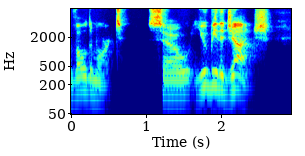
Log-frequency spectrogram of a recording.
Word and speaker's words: Voldemort: of the other uh the author insists that it is pronounced with a that the t is not pronounced and that it should be said as voldemort however she herself has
